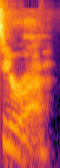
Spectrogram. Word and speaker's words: Cira: It's how do you pronounce it? It's Cira. Cira.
